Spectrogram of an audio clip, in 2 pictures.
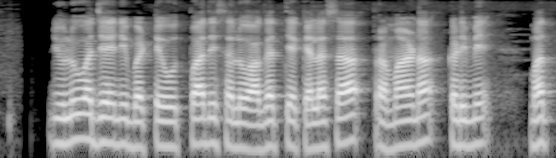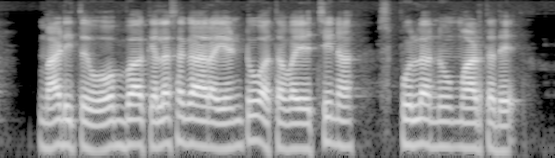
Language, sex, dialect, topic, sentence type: Kannada, male, Mysore Kannada, agriculture, statement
